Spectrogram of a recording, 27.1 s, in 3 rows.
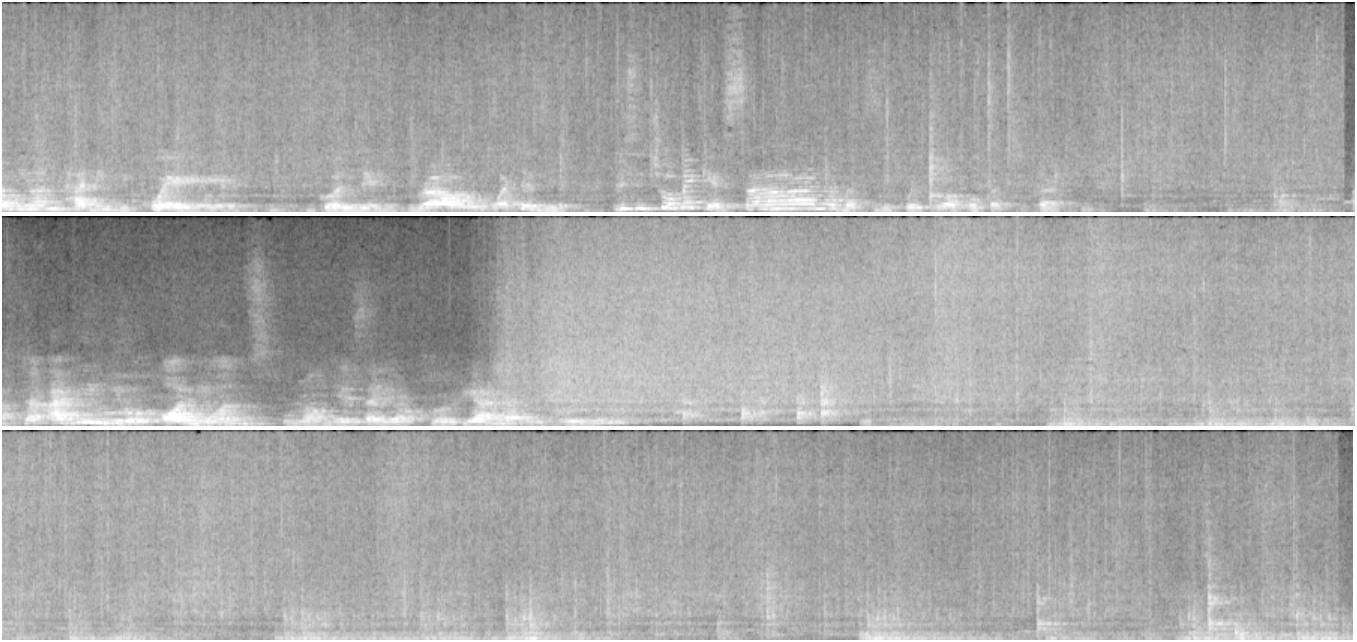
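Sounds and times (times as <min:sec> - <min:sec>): onions sizzling in hot oil: 0:00.0 - 0:09.0, 0:12.1 - 0:27.0
wooden spoon scraping a pot: 0:05.0 - 0:09.0, 0:13.6 - 0:27.0.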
